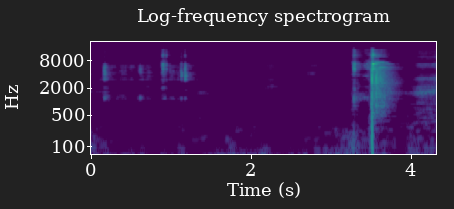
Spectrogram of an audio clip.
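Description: Light metallic clinks of small valve-train parts being picked at on an aluminium cylinder head, then one sharp, much louder metal clang about three and a half seconds in as the removed valve spring is put down.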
